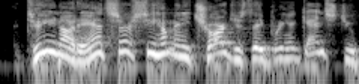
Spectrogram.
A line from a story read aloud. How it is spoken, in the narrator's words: Pilate exclaims in exasperation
